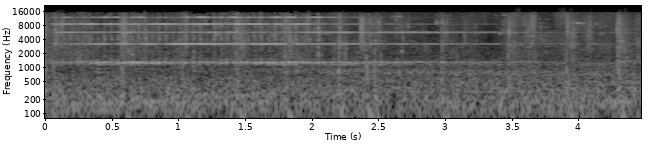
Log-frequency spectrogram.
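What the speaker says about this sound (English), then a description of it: "The payphone was ringing." A payphone rings in the Alan Wake video game, its steady electronic bell tones repeating throughout over a dense, noisy game ambience.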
